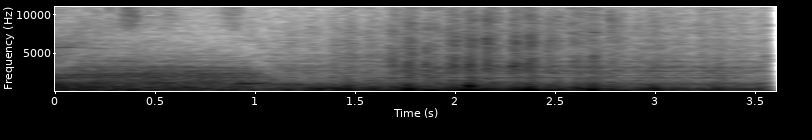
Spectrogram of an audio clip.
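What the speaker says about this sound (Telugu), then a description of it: "సో ట్రైన్ వస్తుంది, క్యాప్చర్ చేద్దాం." An express train runs past on the line with a steady rolling rumble, light clickety-clack of wheels on rail joints and a faint high squeal, moderately close.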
